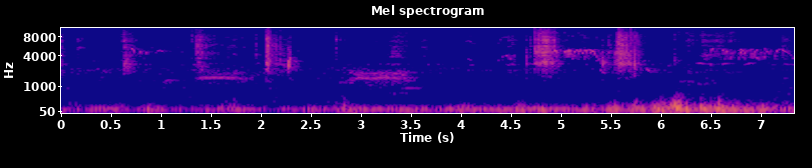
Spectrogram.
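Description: Faint outdoor ambience of birds chirping and calling in short scattered bursts, over a low rumble that grows louder in the second half.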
